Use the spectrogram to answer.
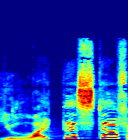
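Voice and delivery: high, drawn-out mock disbelief; incredulous friend. Preacher mimics a puzzled listener, high and slow. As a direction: play the baffled friend asking slowly. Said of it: "be like".

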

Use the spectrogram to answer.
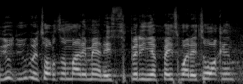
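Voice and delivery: ordinary delivery

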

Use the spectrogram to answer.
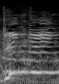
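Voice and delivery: high sung ding ding; bell ding imitation. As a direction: chime like a call bell. Mimicking call bell.

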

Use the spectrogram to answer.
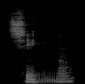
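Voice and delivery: ordinary delivery

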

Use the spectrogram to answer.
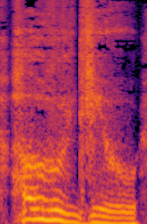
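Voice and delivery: low, very soft hold; whispered. A narrator's reading. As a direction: breathe it quietly. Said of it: "whispered the voice".

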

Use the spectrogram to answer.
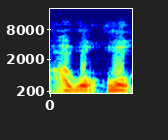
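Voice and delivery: "will" cut down to "wo"; quick reduced "will", sounding like "wo"; American reduced will. Shown as a demonstration. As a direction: drop the L of "will", leaving "wo". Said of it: "이렇게 발음을 해요".

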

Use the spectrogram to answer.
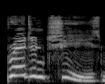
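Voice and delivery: high, falling, brisker offer; taunting offer. A narrator's reading. Boy offering Missus Stick his poor supper, taunting. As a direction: make the offer in a lofty, high pitch.

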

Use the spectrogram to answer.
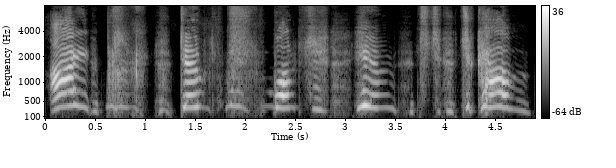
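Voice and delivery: high, loud, blubbering tantrum yell; fake-sobbing yell. A narrator's reading. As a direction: wail each word like a spoilt child. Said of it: "Dudley yelled between huge pretend sobs".

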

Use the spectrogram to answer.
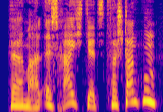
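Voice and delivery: angry yell cutting him off; bursting out. Acted. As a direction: blurt it out, losing patience. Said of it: "platzte Harry heraus".

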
